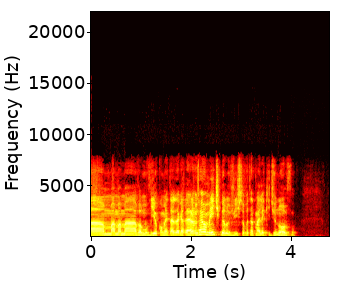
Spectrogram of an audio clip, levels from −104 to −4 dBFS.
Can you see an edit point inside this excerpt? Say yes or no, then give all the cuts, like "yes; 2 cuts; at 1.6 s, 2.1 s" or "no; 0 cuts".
yes; 4 cuts; at 1.2 s, 2.2 s, 2.6 s, 3.3 s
